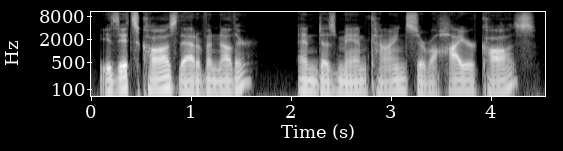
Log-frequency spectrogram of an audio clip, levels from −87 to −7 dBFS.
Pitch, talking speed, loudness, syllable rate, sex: 90 Hz, 170 wpm, -20 LUFS, 5.1 syllables/s, male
